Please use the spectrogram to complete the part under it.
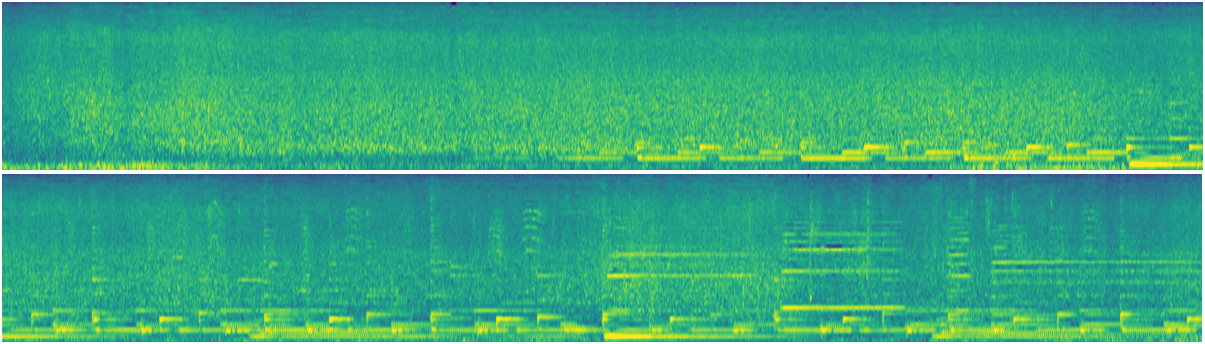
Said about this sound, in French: C'est une piscine, en fait, c'est comme une digue qui a été construite dans la mer. Et c'est une piscine en pleine mer. Elle se remplit quand la mer monte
